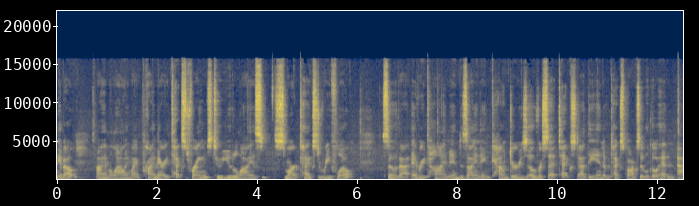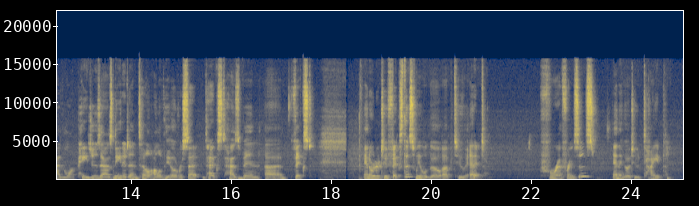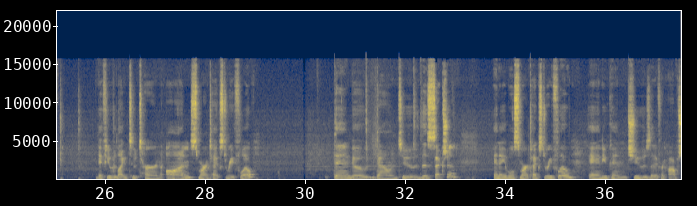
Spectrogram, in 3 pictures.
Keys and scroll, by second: 32.2 super+=.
